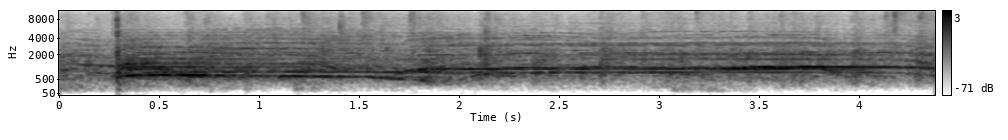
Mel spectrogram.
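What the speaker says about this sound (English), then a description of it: "CHA Flame crowd starting to come alive here" A girls' basketball semifinal crowd comes alive with steady cheering and murmuring in a gym, carrying a few high-pitched tones and sharp noises throughout.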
